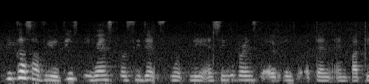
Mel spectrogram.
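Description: Speech suppressed in double talk, likely an echo canceller mistaking the talker for loudspeaker echo, pulls the speech down by about 10 to 15 dB in brief, choppy dips at 0.02–0.16, 0.63–0.91, 1.18–1.36, 1.68–1.72 and 2.58–3.14 s, the last being the longest.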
